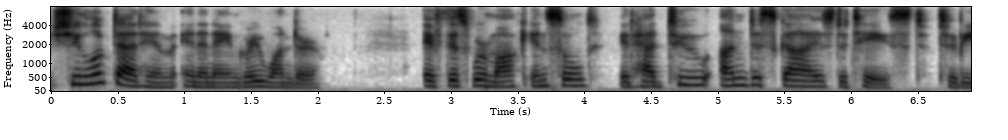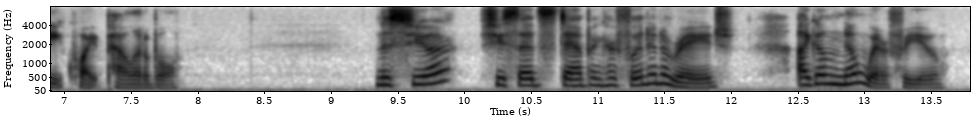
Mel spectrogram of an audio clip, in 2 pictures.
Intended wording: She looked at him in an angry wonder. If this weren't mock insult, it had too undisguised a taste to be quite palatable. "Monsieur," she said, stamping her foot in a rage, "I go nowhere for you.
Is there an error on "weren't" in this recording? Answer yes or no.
yes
